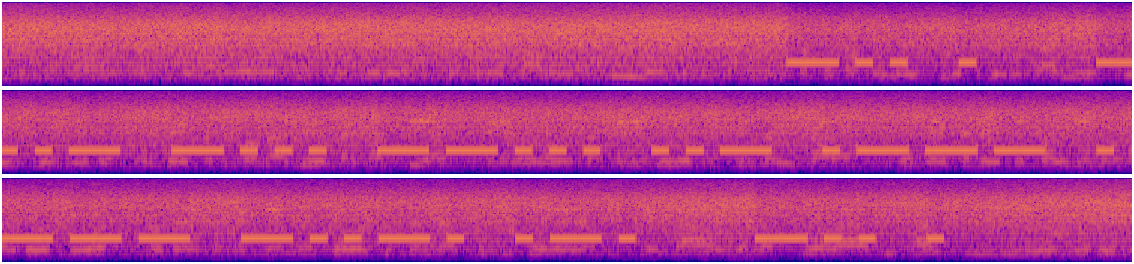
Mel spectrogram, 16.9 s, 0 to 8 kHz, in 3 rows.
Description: Morse code, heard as a keyed tone, machine-sent, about 14 wpm, 860 Hz, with radio static. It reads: DE KB7UJJ/R DE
